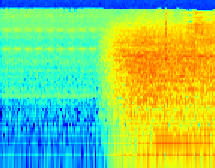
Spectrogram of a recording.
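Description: A loud rushing burst of magic swells up.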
